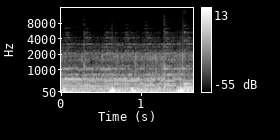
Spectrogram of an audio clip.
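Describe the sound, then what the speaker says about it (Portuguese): Two human hearts beating, a steady low thumping pulse of soft double beats repeating close and clear over a faint hum, with no voices. "Os batimentos cardíacos sobem e baixam em conjunto"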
